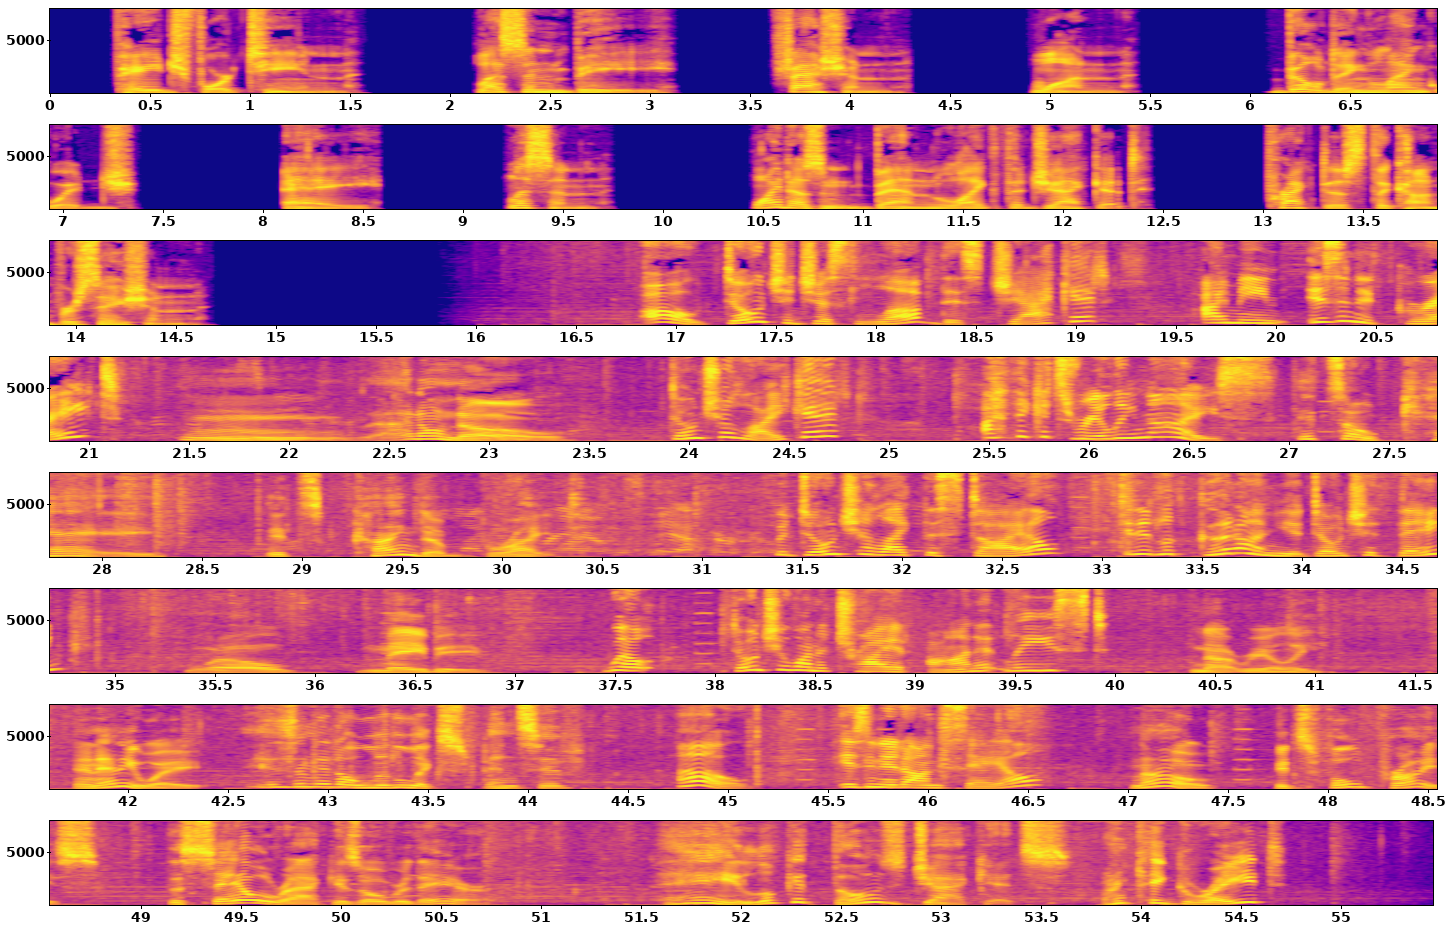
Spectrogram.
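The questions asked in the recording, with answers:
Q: Why doesn't Ben like the jacket?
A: It's kind of bright, and it's a little expensive (full price).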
